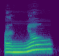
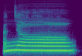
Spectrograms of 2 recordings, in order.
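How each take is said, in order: First: It is said high with a rising tune. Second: It is said longer and drawn out. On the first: It is a greeting meaning hello. "intonasinya tinggi, naik" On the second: It is a farewell meaning goodbye. "biasanya lebih panjang"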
